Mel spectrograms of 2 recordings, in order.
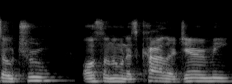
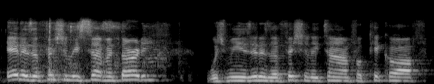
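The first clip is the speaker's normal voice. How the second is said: announcer; 5 semitones higher, 6 dB louder than usual. Acted. Announcing kickoff.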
